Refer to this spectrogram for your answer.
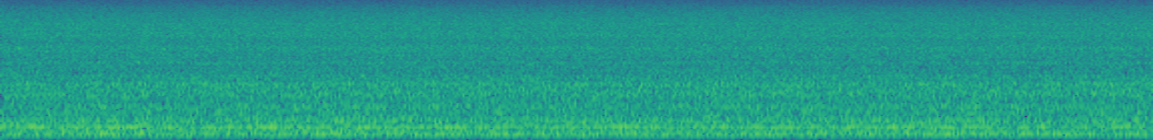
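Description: Constant loud hum with a steady mid tone riding over a rough rushing drone; the furnace is running loud, cause not identified.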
